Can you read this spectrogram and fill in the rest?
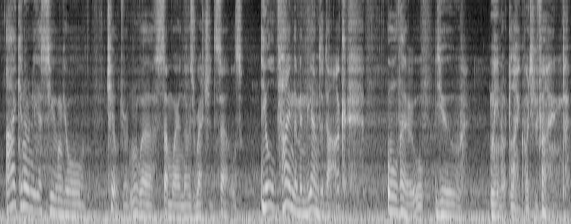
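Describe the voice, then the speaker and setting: Male actor as weary male vampire, vulnerable, halting, theatrical, very animated pitch, slow, game dialogue. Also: lightly acted. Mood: firm, grave. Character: shaken, weary male vampire spawn, newly freed, vulnerable. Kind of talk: video game dramatic acting. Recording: distant, music underneath.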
